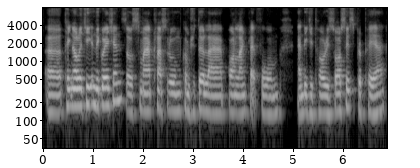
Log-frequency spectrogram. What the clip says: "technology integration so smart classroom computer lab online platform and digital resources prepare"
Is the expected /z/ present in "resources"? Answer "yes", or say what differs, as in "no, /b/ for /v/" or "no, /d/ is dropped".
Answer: no, /s/ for /z/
